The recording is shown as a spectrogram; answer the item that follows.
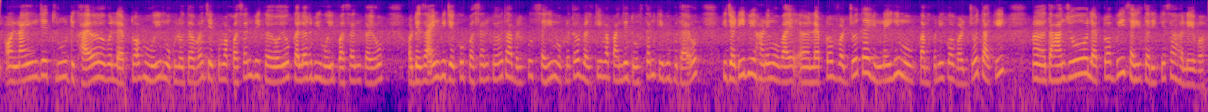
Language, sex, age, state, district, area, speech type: Sindhi, female, 30-45, Uttar Pradesh, Lucknow, urban, spontaneous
